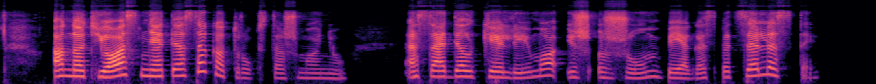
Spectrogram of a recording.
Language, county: Lithuanian, Vilnius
